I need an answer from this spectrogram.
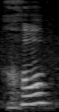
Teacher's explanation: Huruf kho bunyi yang keluar daripada kita punya hujung leher ni.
